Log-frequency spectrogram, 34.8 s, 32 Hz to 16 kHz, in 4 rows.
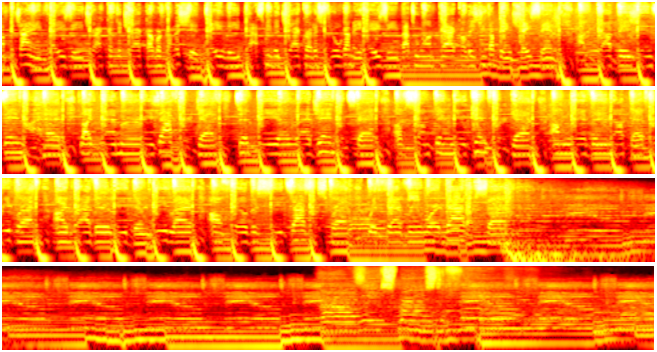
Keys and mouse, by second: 2.5 click, 4.9-6.3 drag, 8.5-9.9 drag, 10.8 ctrl+t, 12.3 click, 12.9 ctrl+click, 14.8 click, 16.8-17.9 ctrl+drag, 20.1 click, 21.9-23.3 drag, 24.1 click, 24.8 click, 26.9 alt+shift+click, 27.7 click, 28.4 shift+click, 29.6 click, 30.1 click, 32.3-33.9 drag.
